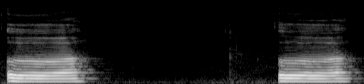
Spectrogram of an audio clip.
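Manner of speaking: "Uh" with mouth slightly open, tongue curled back; "Uh" tongue pulled back; Mandarin e vowel. Shown as a demonstration. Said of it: "keep your mouth slightly open and".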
